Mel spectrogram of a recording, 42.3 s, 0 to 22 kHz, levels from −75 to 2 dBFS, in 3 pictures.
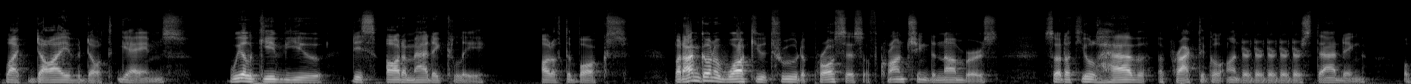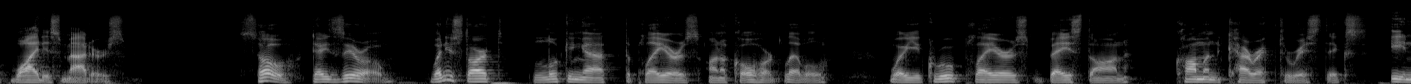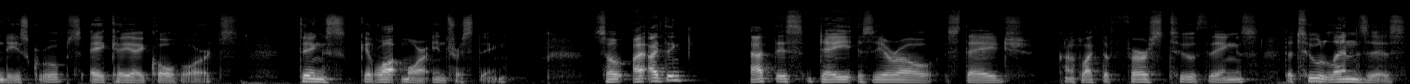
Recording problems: audio stuttering; at 12 s

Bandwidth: 13.5 kHz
